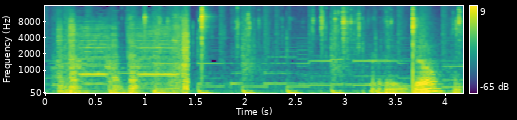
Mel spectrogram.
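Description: Light background music, a simple melody of held notes stepping up and down, with a few sharp plastic clicks from a small transforming toy figure being handled.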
